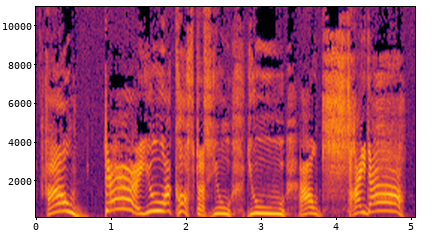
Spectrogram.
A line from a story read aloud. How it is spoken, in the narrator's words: screamed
